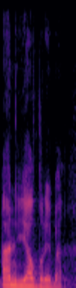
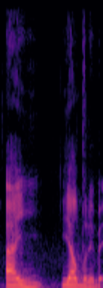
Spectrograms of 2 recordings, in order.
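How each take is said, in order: First: The n sound is clearly pronounced before the y. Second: The n sound merges into a doubled y sound. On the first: The speaker calls it wrong. "نگین ان یضرب" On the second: The speaker calls it right. "نون تبدیل میشه به یا"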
